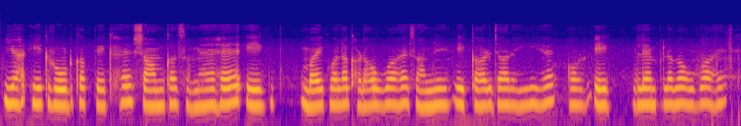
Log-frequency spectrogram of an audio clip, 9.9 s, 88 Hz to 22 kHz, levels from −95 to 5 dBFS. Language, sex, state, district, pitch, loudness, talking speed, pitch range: Hindi, female, Bihar, Sitamarhi, 230 Hz, -16 LUFS, 170 wpm, 225-240 Hz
